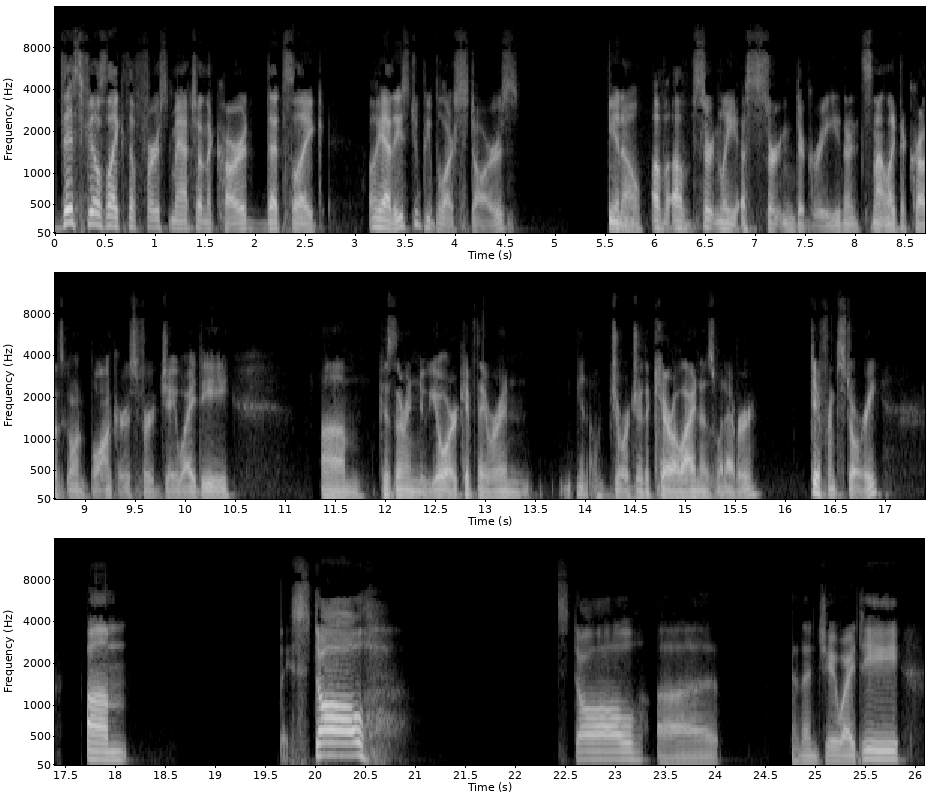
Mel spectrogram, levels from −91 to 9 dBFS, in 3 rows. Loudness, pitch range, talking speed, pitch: -22 LUFS, 90-125 Hz, 140 wpm, 100 Hz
